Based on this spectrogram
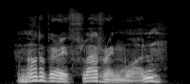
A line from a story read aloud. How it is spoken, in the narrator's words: Zed grumbled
